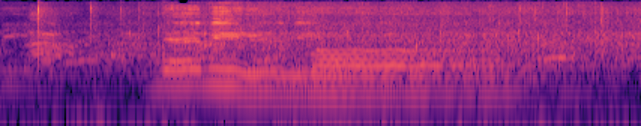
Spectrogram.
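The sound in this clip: Crowd clapping at a religious gathering, a steady patter of many hands beneath a chanting voice that grows louder after the first second and carries on throughout.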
